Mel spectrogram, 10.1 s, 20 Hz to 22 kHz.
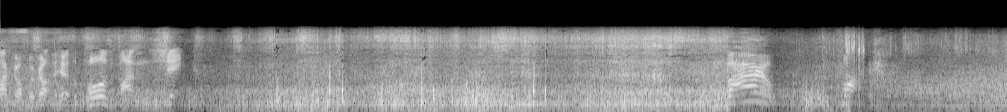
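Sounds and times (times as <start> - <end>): wind noise: 0.0 - 8.6
skateboard wheels rumbling on asphalt: 0.0 - 10.0.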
